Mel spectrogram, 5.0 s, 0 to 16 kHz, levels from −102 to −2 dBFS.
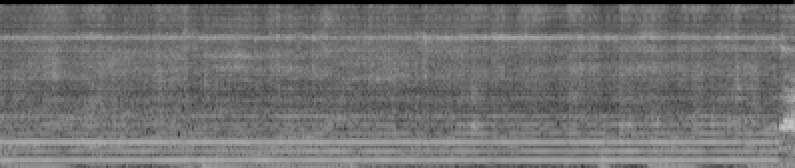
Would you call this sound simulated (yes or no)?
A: yes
